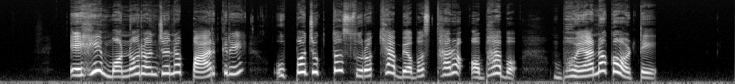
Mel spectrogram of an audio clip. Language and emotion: Odia, disgusted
